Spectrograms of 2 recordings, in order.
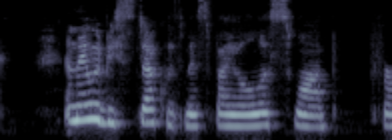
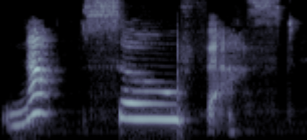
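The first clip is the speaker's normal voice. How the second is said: unpleasant hiss; 7 semitones higher, much slower than usual. A narrator's reading. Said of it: "hissed an unpleasant voice".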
